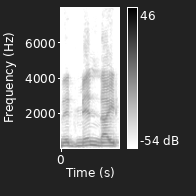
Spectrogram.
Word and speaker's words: admin: I'll let you define what an admin night actually is. Admin night. Here in San Francisco, we we emphasize syllable number one.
